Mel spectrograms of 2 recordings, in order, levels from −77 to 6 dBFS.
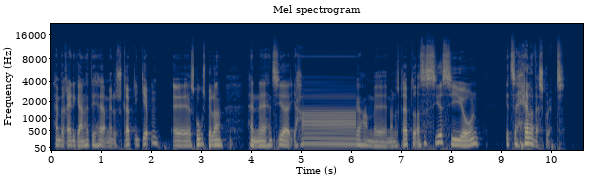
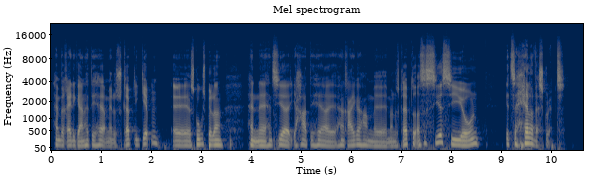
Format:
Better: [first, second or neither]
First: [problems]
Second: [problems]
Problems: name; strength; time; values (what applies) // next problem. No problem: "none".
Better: second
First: audio freezing; at 5 s for 1 s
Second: none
